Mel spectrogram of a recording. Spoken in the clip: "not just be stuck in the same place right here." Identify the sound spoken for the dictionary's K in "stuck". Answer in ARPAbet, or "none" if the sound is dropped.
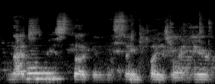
K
